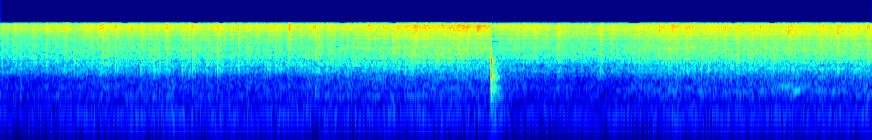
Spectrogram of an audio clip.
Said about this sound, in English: Now, what I'm going to do is I'm just going to pour ever so slightly a little tiny bit of red wine on it. We're going to get a bit of a sizzle, I think.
